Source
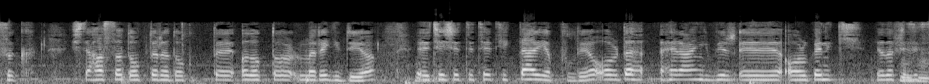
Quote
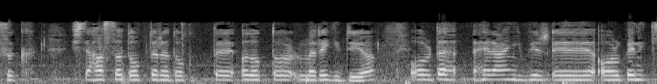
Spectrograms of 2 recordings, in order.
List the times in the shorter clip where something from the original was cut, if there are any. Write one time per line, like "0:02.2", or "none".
0:04.1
